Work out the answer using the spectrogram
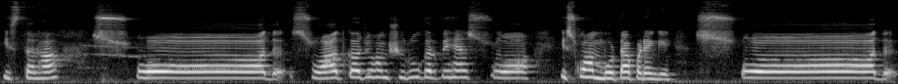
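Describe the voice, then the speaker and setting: A Quran teacher with a high voice leads a slow, step-by-step reading lesson for beginners. She patiently explains each group of letters and stretches their sounds out to demonstrate, keeping her intonation fairly even.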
